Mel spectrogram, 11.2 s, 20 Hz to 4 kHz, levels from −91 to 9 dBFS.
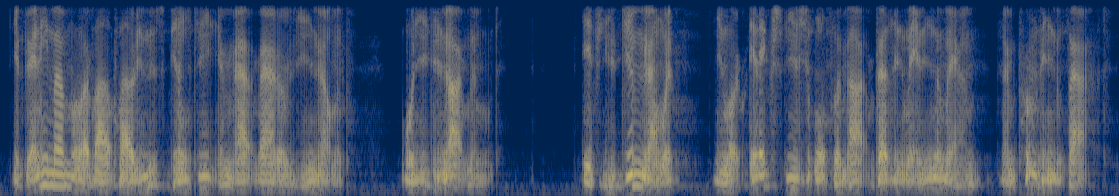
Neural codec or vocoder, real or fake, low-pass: autoencoder, 44.1 kHz, a latent of 192 numbers a frame, MeloTTS; fake; 3.6 kHz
